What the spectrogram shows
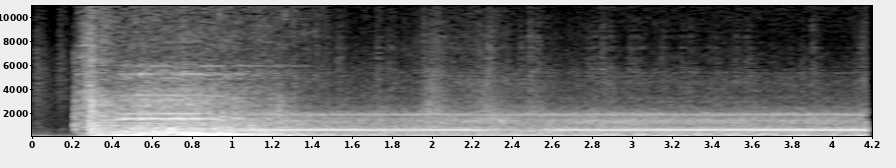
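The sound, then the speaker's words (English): A heavy mechanical door starts with a sudden clunk, then grinds open slowly under a steady motorized whir and low rumble that drones on without pause. “Wow, this door is really slow.”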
